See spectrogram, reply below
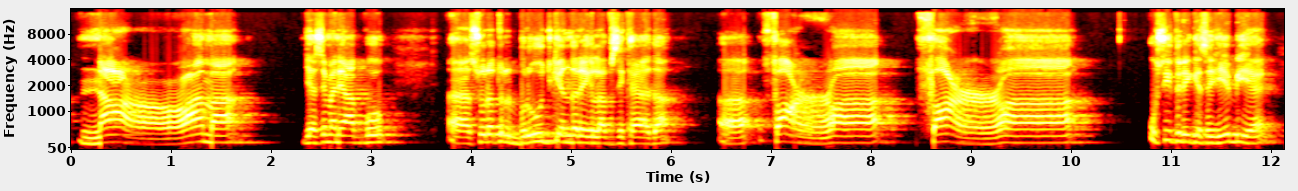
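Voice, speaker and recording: A man's voice: high-pitched, fairly bright tone, echoey room, rough recording. A man with a Pakistani Urdu accent teaching Quran pronunciation step by step, patiently drawing out each letter sound and repeating it. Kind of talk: spoken tajweed lesson with drawn-out letter recitation.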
